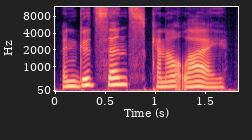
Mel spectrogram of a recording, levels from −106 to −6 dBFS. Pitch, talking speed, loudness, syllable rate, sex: 215 Hz, 165 wpm, -17 LUFS, 4.4 syllables/s, female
